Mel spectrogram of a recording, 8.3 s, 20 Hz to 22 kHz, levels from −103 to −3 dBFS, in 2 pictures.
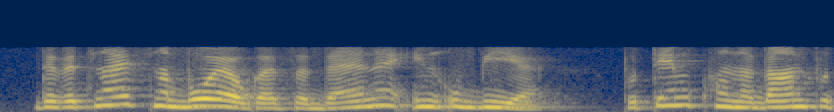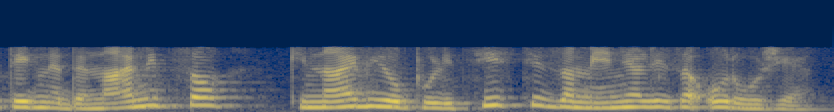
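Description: Speech shows no faults, only the expected G.711 telephone band with nothing above 4 kHz and at most faint level-tracking quantisation noise.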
